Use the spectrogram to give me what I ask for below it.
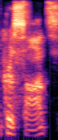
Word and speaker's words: croissant: like the what the croissants. A lot of people. It's got to be King's Hawaiian. It's pronounced Croissants. croissant. Yeah, I'm sorry, creme fraiche.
